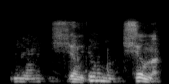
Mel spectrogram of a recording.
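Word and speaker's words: שומא: Suma, as I pronounce it, Shuma or Suma? Shuma.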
